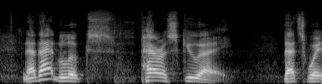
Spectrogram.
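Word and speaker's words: παρασκευή: Now that looks paraskeue. That's where it's just paraskeue. That EU is pronounced U, and this last E is pronounced A.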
